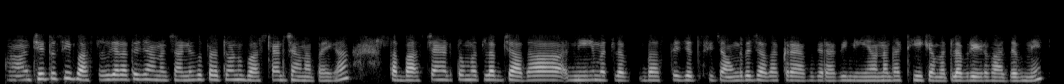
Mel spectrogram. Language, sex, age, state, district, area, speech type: Punjabi, female, 18-30, Punjab, Bathinda, rural, conversation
